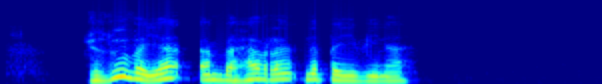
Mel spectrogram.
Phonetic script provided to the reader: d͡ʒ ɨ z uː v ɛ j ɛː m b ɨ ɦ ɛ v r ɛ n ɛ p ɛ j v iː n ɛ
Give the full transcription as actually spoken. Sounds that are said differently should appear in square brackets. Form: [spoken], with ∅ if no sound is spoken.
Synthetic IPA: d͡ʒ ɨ z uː v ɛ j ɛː m b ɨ ɦ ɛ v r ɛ n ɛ p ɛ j v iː n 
